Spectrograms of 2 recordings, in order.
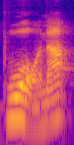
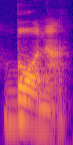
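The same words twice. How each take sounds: First: It is said with the standard 'uo' vowel. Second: It is said with a plain Roman 'o' vowel. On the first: "non è buona" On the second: "ma buona ... è semplicemente dialetto romano"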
